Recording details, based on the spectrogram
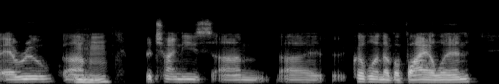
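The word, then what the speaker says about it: erhu: Originally I wanted to use, I think you pronounce it Iru or Eru, Mm-hmm.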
